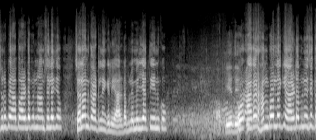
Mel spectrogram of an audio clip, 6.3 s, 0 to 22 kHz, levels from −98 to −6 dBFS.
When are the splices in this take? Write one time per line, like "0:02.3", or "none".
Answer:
none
